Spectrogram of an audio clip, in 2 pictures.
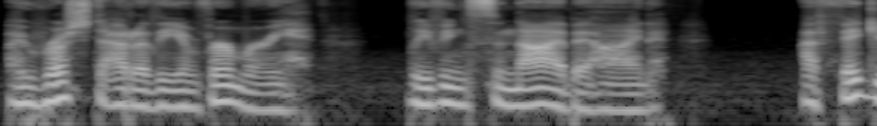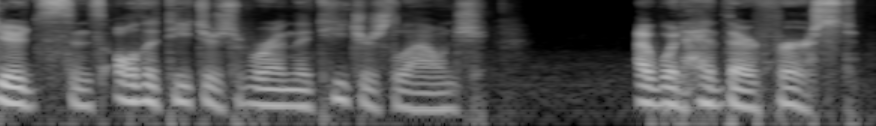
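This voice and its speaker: Man playing a determined high school boy, mid-pitched. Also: moderate pace, pushed and bright, no room sound, lightly acted. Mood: serious, determined. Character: determined, blunt high school boy, narrating his own story. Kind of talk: first-person dramatic narration and dialogue.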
